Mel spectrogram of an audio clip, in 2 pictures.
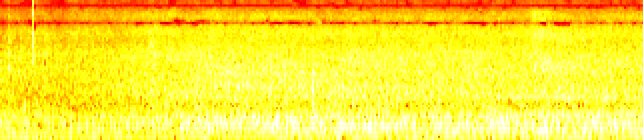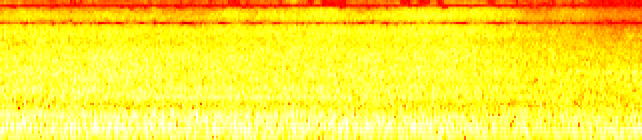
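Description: Steady low rumble of room tone in a large gallery hall, like a ventilation hum, with no distinct sounds standing out.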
